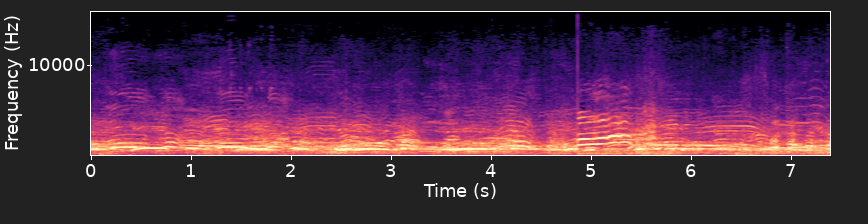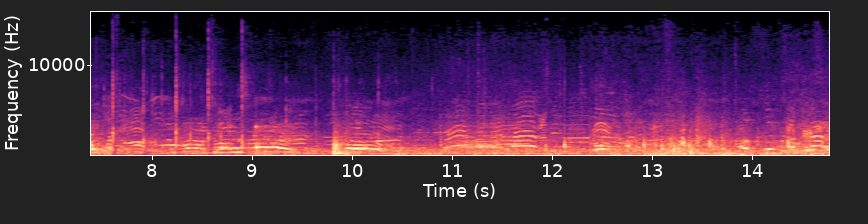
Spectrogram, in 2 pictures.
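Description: Ringside crowd at a lucha libre show: many spectators shouting and calling out over each other without a break. A single sharp thump comes about ten seconds in.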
